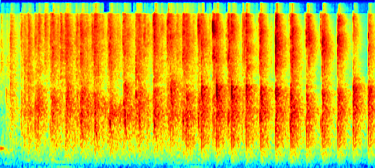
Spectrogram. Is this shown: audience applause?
yes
